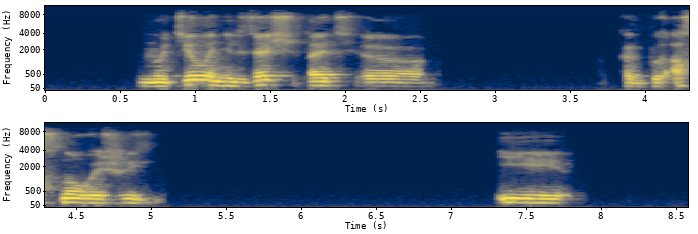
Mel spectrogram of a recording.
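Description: A man speaks calmly and close to a microphone, pausing between phrases.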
